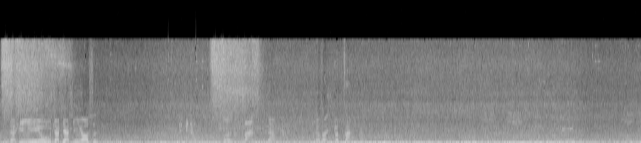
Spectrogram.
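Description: A train engine hums steadily nearby.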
